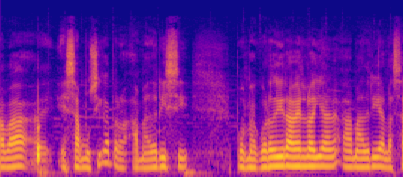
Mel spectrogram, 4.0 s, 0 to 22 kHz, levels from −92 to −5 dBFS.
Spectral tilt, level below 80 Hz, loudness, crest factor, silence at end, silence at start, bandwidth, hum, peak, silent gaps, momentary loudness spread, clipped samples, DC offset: -6 dB/octave; -52 dBFS; -21 LUFS; 20 dB; 0 s; 0 s; 12.5 kHz; none; 0 dBFS; none; 11 LU; under 0.1%; under 0.1%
